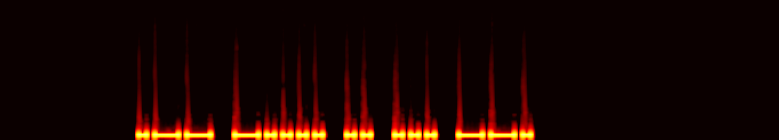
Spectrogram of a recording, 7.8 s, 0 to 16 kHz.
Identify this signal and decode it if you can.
Morse code, heard as a keyed tone, about 15 wpm, 700 Hz. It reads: W6ISG
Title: USA Call Signs - 5 Characters - Repeated 2x - 15wpm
